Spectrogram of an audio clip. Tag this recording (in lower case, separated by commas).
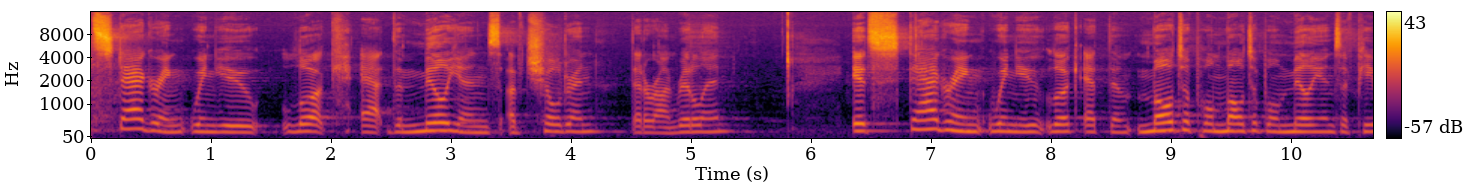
speech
